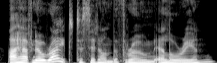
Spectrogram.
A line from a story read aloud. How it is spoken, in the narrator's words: she replied calmly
